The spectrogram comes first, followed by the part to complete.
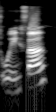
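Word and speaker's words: Aoife: It's an old Irish name and it's pronounced wifa.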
